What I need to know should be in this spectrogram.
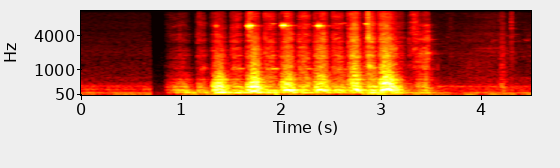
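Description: A small hand saw cuts through wood in quick strokes.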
